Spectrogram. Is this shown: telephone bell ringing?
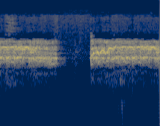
no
